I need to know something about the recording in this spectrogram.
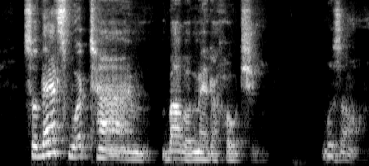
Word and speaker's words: Medahochi: But the Metahochi Festival, MEDAHOCHI, Metahochi.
